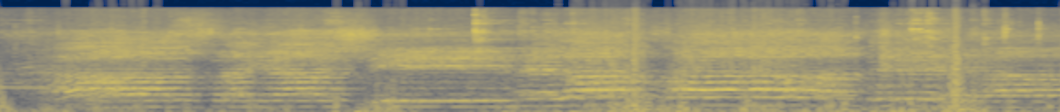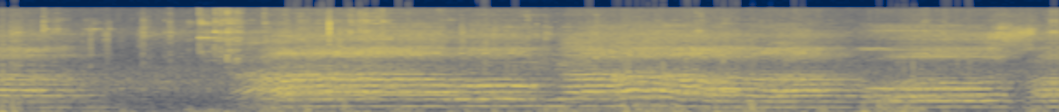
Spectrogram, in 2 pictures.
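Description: A group of voices singing a Basque Christmas song together in a slow, chant-like style over a steady low held note, with a short break between lines about six seconds in.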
